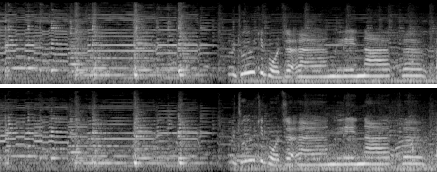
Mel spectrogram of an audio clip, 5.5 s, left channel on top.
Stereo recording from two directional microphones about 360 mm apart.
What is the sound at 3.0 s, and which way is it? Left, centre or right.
Speech, centre.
